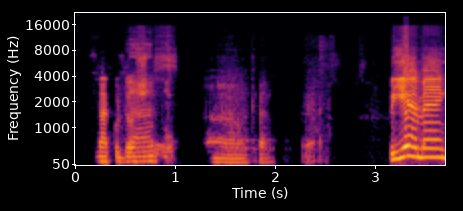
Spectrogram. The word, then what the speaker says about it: Nacogdoches: How would that help me pronounce it? It's the same spelling. Nacogdoches. Nacogdoches.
